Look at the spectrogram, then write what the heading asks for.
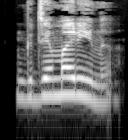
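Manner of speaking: ordinary delivery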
